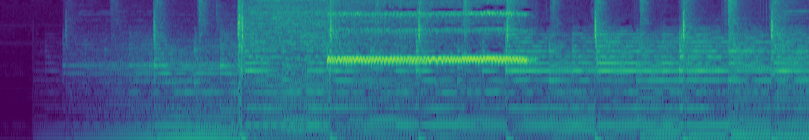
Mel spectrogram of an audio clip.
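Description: A brief silence, then a sports show's opening theme music fades in with sustained notes. A high held tone sounds for about a second in the middle, and a quick, regular beat comes in near the end.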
